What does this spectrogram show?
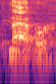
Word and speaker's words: Napier: State of Ohio versus Napier, or Napper, case number CRV 25177. You pronounce it Napier or Napper? Napper.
